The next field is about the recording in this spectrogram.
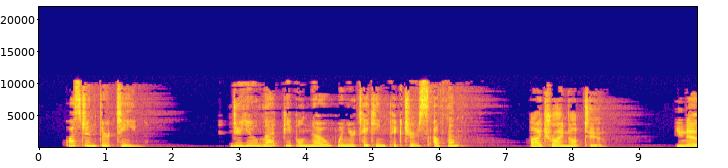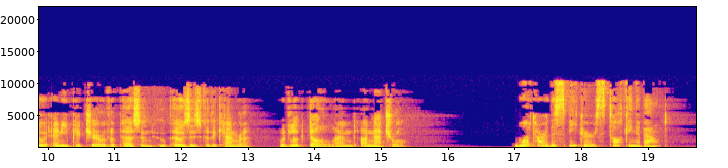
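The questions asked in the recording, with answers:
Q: What are the speakers talking about?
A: Taking pictures of people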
